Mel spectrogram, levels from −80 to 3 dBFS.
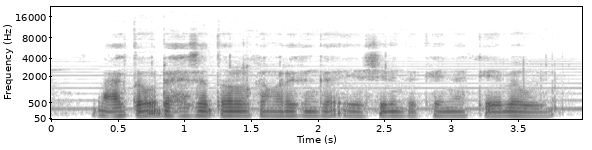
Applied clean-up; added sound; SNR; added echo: none; Bowed string instrument; 19 dB; none.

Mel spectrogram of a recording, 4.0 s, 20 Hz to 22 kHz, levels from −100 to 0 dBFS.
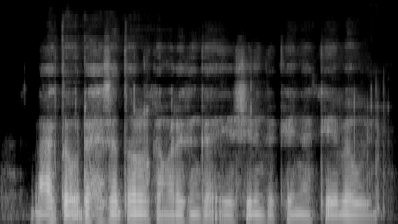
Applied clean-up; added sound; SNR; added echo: neural mask model Resemble Enhance denoiser.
